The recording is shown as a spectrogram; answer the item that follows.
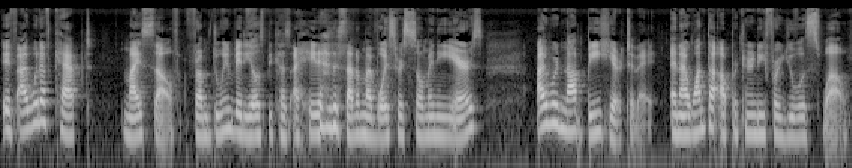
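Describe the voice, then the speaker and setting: A woman's voice: fairly low pitch, very animated, moderate pace, a little mellow. A woman podcast host with a slight Spanish-influenced accent, talking casually and encouragingly to her listeners, laughing now and then between phrases. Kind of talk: casual motivational monologue.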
